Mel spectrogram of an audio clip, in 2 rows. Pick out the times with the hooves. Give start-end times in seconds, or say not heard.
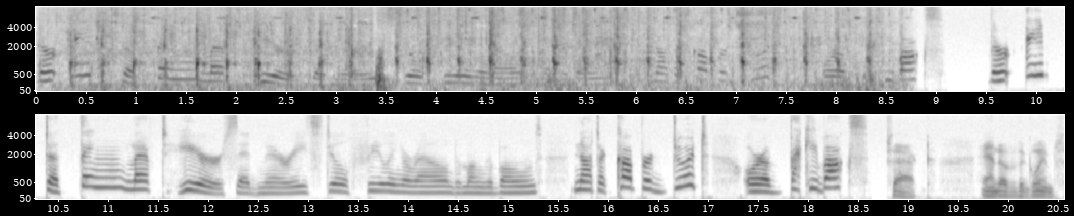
0.0-8.8.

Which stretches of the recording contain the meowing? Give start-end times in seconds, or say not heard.
not heard.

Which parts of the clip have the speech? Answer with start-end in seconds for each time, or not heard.
0.0-20.5.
